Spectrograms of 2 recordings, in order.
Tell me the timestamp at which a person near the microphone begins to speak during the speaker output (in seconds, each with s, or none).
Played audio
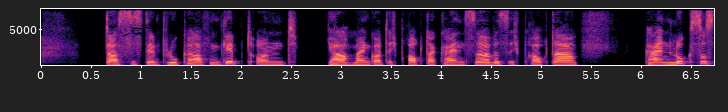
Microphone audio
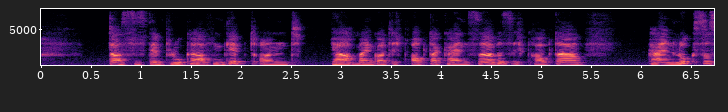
none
